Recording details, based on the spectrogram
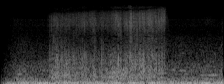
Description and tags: sipping latte foam
The sound of sipping the foam off the top of a latte, recorded at the CoHo - a cafe at Stanford University.
aip09, foam, latte, stanford, stanford-university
